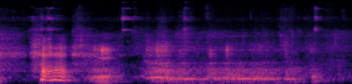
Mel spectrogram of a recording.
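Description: Young piglets on a farm play and chase a chain, giving low, rough growl-like grunts and squeals in short, uneven bursts, close by and fairly quiet.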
